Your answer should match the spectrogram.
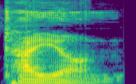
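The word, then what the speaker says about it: Taillon: It's pronounced Tyion.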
